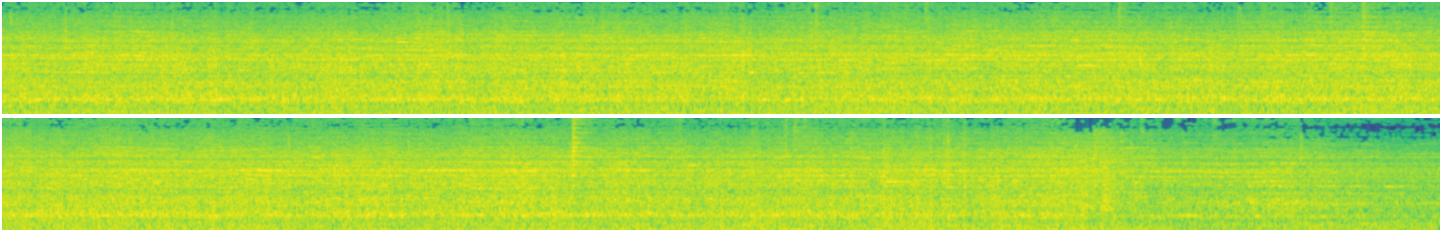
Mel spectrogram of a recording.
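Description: Empty open-top hopper cars of a freight train rolling past at close range: a continuous loud rumble and rattle of steel wheels on the rails, with a steady hum running through it. The noise eases slightly near the end.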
